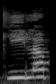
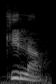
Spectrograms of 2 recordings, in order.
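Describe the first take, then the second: First: The first vowel is drawn out long. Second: The first vowel is said short and quick. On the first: The speaker calls it wrong. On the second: The speaker calls it right.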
